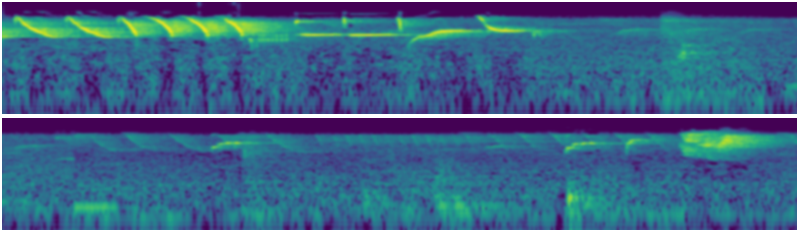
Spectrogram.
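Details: Canary singing as a training recording to make lazy canaries sing ngekek: a loud burst of rapid rising sweeps and whistled notes for three seconds, then softer scattered chirps and short trilled phrases.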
